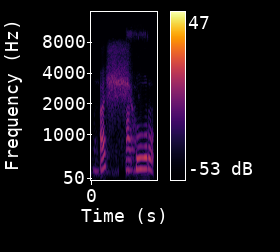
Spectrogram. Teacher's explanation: Tengah lidah dia menempel ke langit-langit. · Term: shinnya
